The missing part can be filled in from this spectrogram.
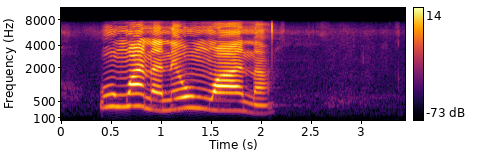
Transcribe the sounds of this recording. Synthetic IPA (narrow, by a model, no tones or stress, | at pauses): uŋwananeuŋwaːna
